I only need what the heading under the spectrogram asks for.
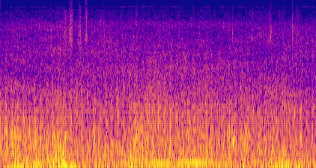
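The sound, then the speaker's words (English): A helicopter drones steadily overhead, slowly passing and circling around a bridge, its broad rotor rumble filling the scene at a fairly loud, constant level with no voices present. “Helicopter flying overhead.”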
